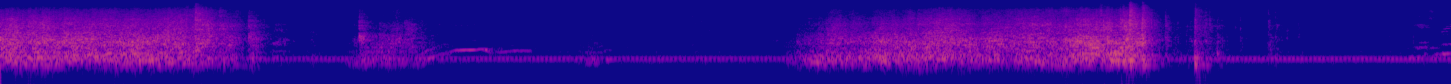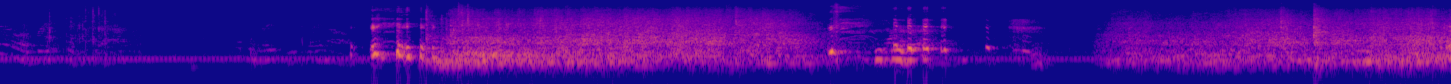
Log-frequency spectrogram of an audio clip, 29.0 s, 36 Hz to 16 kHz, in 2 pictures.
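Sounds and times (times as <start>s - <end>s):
wheels rolling on tiled floor: 0.0s - 2.7s, 3.5s - 4.4s, 7.8s - 13.0s, 18.6s - 22.9s, 25.4s - 29.0s.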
